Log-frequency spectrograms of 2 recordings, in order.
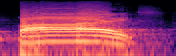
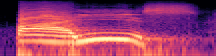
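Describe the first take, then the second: First: The stress falls on the A vowel. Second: The stress falls on the I vowel. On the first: "o A é a mais forte" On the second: "A tonicidade da palavra está no I"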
